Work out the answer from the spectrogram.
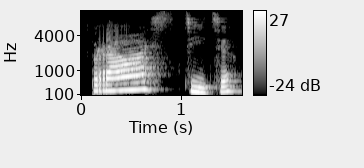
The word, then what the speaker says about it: простите: Простите, we pronounce а, though you can see о.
